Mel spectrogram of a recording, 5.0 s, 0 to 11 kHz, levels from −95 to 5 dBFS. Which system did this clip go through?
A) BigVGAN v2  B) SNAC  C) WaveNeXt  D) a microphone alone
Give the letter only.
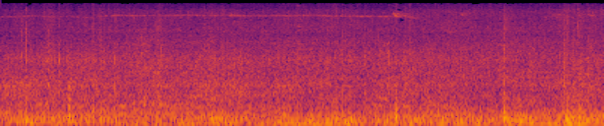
D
